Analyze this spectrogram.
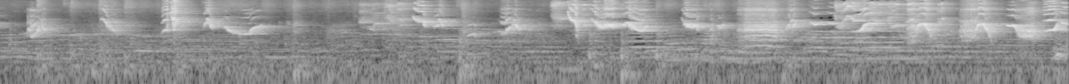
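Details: Javan myna masteran song for training caged birds to sing and talk. A dense, varied chatter of whistles, squeaks and harsh notes, many sliding down in pitch, runs with short pauses and grows busier toward the end.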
